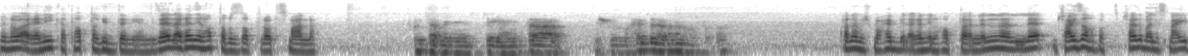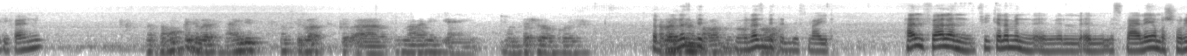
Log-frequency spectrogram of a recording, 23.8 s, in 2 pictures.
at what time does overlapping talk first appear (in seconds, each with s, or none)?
18.4 s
